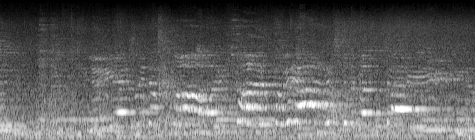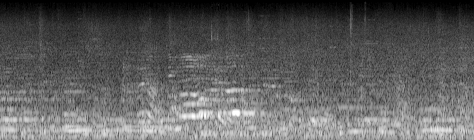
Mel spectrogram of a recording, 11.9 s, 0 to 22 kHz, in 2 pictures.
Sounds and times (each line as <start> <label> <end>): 1.1 a lady and the owner of the place sing 9.5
